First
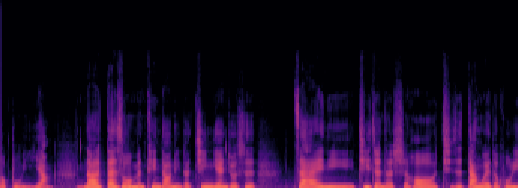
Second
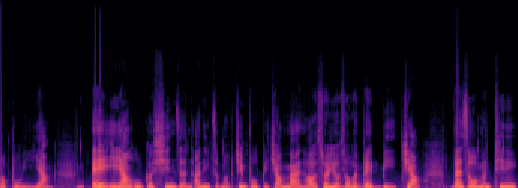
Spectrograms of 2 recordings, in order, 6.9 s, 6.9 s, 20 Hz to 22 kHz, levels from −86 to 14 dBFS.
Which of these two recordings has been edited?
second; 1 cut; at 1.1 s

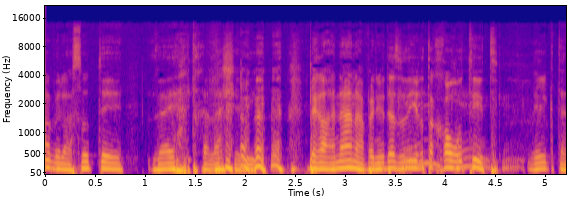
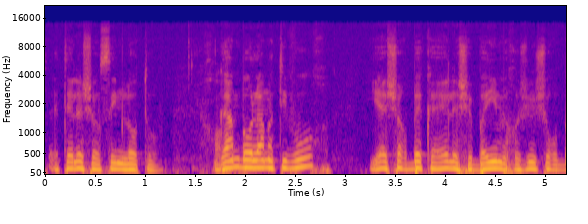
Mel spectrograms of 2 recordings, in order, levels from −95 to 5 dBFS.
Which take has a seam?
first; 1 cut; at 0.9 s

